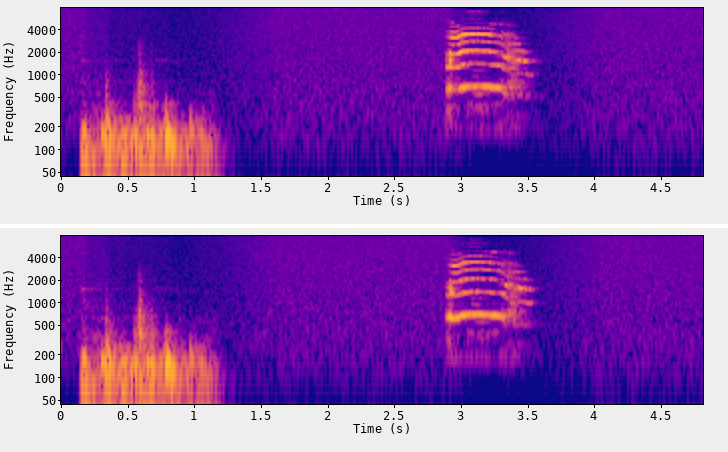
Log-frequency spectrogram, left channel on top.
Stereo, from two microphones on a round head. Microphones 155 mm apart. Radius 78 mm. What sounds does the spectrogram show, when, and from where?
0.1 s footsteps: 15° right (ahead or behind), 1.2 m; by 1.2 s 25° left (ahead or behind), 0.7 m
2.9 s a cat meowing: 50° left (ahead or behind), 0.9 m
